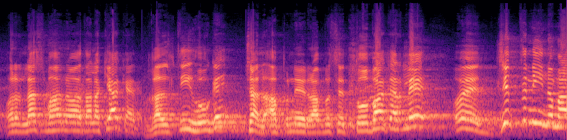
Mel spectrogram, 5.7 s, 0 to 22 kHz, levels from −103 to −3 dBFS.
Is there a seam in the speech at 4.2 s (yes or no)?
no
